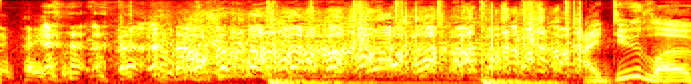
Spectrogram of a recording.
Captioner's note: crowd laughs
